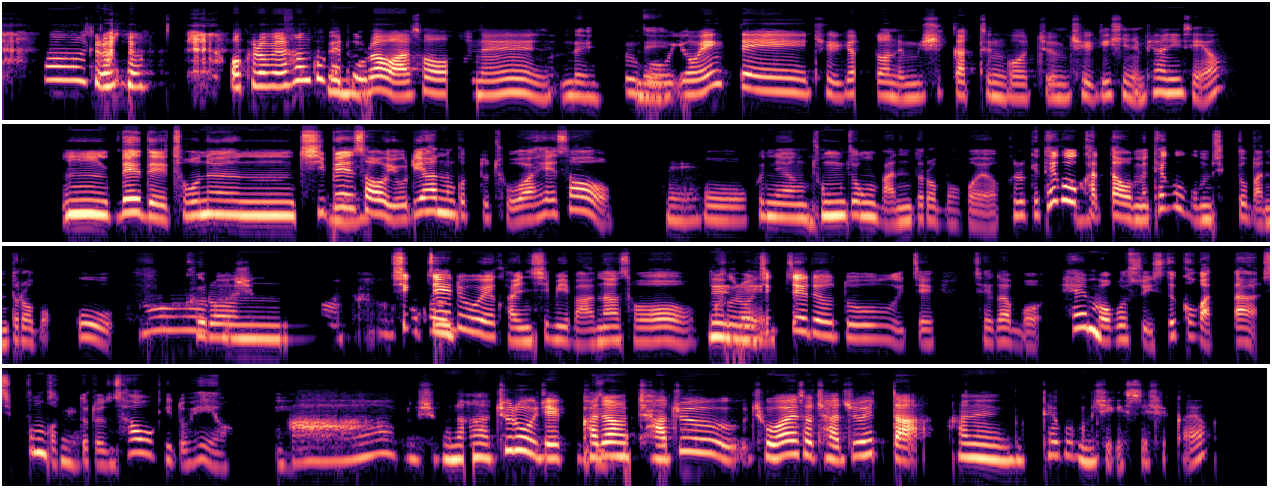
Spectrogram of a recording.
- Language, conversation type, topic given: Korean, podcast, 여행 중 가장 기억에 남는 순간은 언제였나요?
- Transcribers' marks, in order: tapping; laughing while speaking: "그러면"; other background noise; distorted speech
